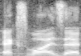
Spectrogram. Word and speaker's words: Xyz: victory on your own shiz is pronounced xyz it's the letters xyz well i'm gonna call it shoes because that's more fun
